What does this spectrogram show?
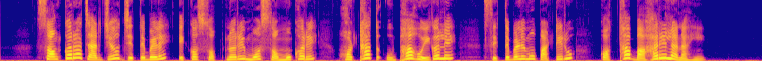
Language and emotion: Odia, surprised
